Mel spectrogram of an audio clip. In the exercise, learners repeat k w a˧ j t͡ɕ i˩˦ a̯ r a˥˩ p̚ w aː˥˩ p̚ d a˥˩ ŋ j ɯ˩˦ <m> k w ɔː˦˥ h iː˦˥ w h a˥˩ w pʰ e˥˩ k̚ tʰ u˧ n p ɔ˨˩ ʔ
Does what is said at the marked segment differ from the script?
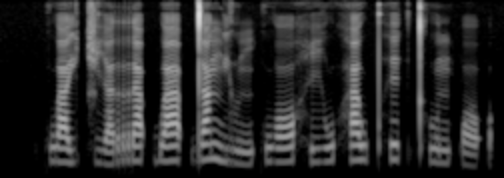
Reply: yes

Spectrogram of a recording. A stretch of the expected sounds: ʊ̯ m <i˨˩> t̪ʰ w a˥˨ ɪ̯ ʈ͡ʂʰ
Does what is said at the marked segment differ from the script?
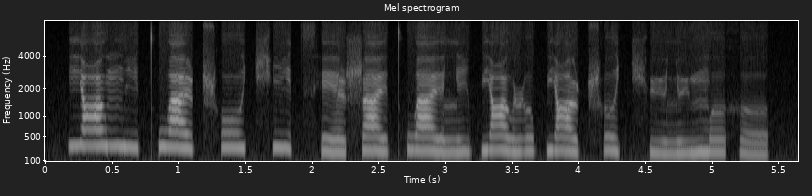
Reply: yes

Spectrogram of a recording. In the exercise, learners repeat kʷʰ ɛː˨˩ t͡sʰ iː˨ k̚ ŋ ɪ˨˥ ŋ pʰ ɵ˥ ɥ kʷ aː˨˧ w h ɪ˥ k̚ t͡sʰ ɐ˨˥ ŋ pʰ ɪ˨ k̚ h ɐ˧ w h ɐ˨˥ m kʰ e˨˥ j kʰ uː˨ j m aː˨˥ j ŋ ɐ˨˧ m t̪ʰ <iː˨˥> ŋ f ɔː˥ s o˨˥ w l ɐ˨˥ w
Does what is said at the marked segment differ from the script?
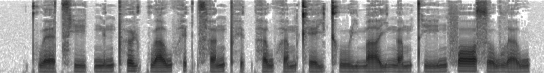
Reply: no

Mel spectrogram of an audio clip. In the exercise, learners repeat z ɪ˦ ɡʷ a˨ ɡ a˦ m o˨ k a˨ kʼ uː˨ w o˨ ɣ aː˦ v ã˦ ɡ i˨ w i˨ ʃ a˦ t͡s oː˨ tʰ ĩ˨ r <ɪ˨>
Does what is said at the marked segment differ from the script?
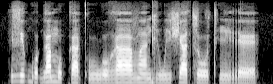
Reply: yes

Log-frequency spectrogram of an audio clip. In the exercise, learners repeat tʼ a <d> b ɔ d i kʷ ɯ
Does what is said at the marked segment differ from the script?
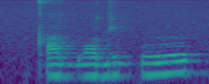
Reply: no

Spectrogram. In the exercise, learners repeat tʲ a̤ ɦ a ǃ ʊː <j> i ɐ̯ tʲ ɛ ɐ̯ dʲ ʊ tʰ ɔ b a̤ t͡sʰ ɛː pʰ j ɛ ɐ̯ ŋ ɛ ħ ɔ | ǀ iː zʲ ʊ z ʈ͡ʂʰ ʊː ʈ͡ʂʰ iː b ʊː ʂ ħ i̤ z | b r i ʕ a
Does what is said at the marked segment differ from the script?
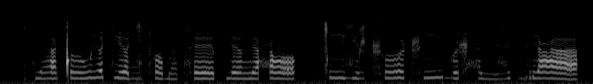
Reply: yes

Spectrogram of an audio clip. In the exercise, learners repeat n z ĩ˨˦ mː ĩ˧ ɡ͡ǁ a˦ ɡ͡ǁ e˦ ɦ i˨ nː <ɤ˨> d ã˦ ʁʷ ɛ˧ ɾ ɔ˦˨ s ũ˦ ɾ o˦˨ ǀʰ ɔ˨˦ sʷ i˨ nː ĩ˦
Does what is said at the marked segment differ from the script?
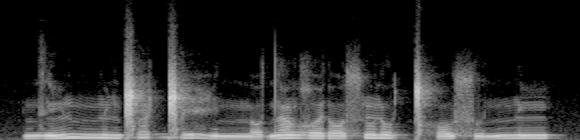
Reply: yes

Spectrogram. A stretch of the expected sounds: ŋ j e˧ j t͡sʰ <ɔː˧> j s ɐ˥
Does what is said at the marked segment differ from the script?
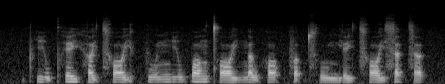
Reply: no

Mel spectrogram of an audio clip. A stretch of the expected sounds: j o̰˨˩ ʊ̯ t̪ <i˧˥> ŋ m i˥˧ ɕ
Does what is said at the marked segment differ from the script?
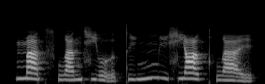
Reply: no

